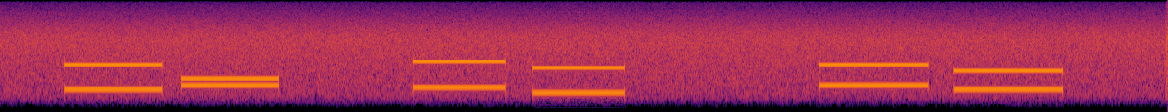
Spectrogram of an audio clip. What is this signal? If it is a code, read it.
Aircraft SELCAL, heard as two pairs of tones, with radio hiss and a squelch burst at the end. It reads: ER-GK FS-CQ GR-EP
